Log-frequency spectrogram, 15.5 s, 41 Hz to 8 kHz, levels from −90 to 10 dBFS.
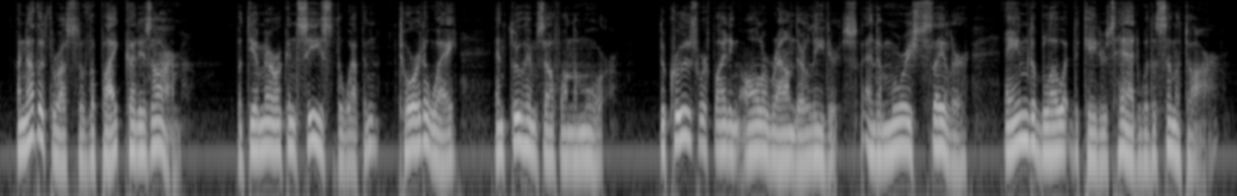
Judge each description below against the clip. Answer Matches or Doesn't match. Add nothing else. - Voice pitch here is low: Matches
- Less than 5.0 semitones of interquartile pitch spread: Matches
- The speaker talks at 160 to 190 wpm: Matches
